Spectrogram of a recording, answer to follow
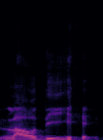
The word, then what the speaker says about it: LOUD: guy just saying loudy it's not loud it's loudy in Brazil so the the team the Brazilian team is it's l o u d and so we say loud and everyone's like emphasizing the D loud loud I'm like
